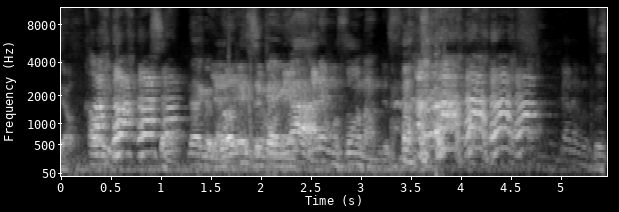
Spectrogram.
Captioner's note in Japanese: 笑い声; 爆笑する声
